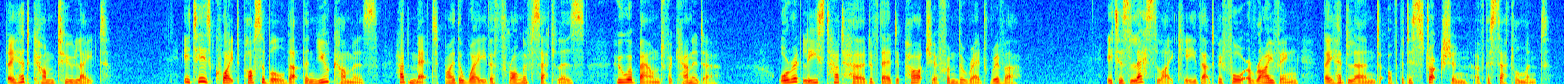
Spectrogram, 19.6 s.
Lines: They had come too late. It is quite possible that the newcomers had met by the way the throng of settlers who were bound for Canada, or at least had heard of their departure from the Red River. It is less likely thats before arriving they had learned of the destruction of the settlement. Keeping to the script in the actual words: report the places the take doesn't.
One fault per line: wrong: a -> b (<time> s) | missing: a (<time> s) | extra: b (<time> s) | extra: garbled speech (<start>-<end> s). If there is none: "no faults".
wrong: thats -> that (14.9 s)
